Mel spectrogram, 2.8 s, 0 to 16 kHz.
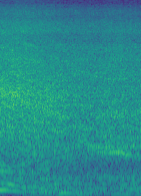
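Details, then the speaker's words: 1992 JDM-spec Honda H22A in an EK, warm with thermostat open and fans on, idling at 1100 rpm after wiring and ground repairs with no check engine light: steady even hum, no stumbles or knocks, clean idle. "sounds really good really clean"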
